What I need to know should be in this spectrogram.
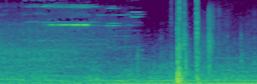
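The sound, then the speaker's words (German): Car tyres spin and squeal in a short, sharp burst of screeching over a steady low engine rumble. “Die Reifen drehen ja jetzt schon durch.”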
